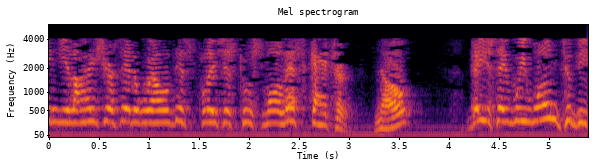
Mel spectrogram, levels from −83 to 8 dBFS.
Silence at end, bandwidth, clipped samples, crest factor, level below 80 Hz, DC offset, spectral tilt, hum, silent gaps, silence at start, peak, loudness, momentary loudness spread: 0 s; 4.3 kHz; under 0.1%; 16 dB; -44 dBFS; under 0.1%; -9 dB/octave; none; none; 0 s; -2 dBFS; -18 LUFS; 7 LU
